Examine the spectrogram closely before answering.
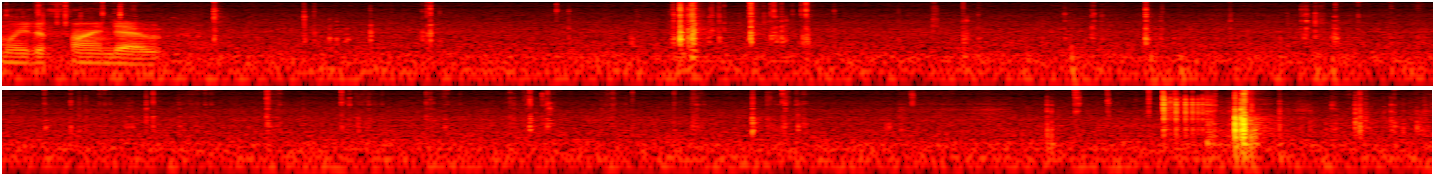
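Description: A small screwdriver clicks and scrapes against a plastic model.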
